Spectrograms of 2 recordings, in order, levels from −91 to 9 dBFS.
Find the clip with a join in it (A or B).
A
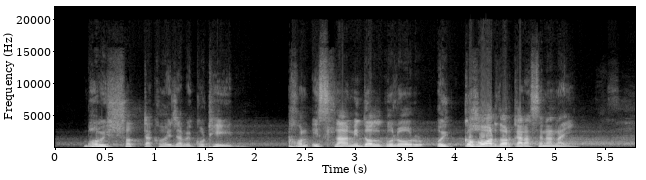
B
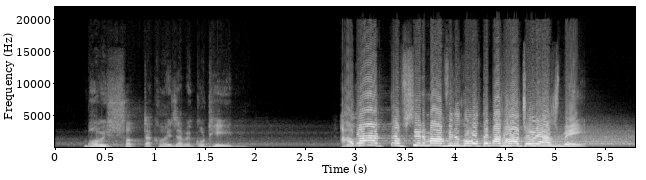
A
